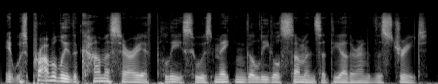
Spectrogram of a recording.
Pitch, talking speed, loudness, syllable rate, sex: 110 Hz, 275 wpm, -18 LUFS, 7.3 syllables/s, male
